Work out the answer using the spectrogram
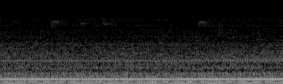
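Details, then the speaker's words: Trane R410A heat pump: steady compressor hum with low fan whoosh and faint pulsing, but no warm air output; technician suspects low refrigerant charge, leak search with dye. "but I hear the compressor running and I feel no warm air at all so"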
